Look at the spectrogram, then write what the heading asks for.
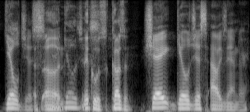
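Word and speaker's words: Gilgeous: of swag said right but you said gillian how do you say it gil just gilges nicholas cousin shea gilges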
